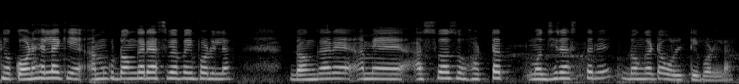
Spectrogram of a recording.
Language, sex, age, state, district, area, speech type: Odia, female, 30-45, Odisha, Balasore, rural, spontaneous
